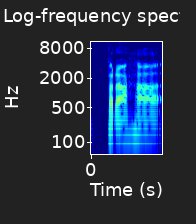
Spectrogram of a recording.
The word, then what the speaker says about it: Praha: this is Polish uh these are pronounced very similarly I'm not sure about the Ukrainian but the cze is praha and uh the Polish is not entirely prag but something in between uh but still these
